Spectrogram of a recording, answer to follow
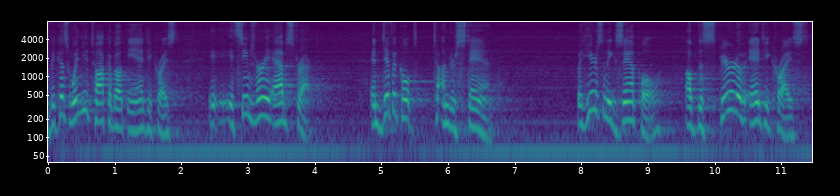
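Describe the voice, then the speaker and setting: Mellow-voiced male preacher in a reverberant hall. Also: fairly high pitch. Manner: earnest teaching, reads quotations aloud with rising intensity. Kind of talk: sermon.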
